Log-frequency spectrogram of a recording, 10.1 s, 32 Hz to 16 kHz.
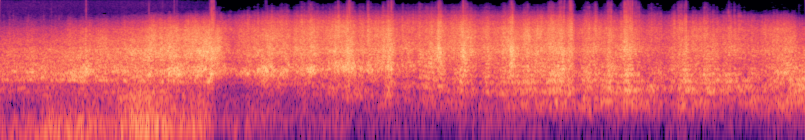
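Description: Jet noise of an F-4EJ Kai Phantom II's two J79 turbojet engines as it passes close overhead and banks away: loud and rough, with a harsh crackle from about three seconds in until about eight seconds. A gust of wind buffets the microphone in the first few seconds.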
